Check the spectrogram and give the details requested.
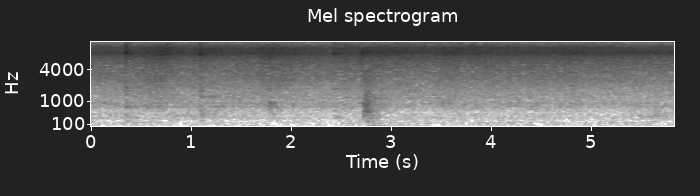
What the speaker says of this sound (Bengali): একটু লাইট ফ্রাই করে নিলাম।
